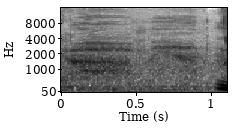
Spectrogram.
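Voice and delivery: breathy, soft "oh, man"; exasperated sigh. Retold or imitated. Driver reacting to the man who hit the car, exasperated sigh. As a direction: sigh it out, deflated.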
